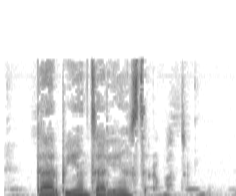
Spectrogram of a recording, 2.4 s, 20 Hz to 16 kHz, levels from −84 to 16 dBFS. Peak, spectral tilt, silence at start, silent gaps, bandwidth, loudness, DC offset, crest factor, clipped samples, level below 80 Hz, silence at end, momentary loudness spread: -8 dBFS; -4.5 dB/octave; 0.1 s; none; 11.5 kHz; -23 LUFS; under 0.1%; 18 dB; under 0.1%; -52 dBFS; 0.3 s; 18 LU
